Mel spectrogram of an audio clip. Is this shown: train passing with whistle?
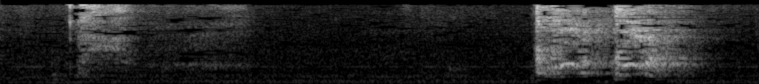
no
